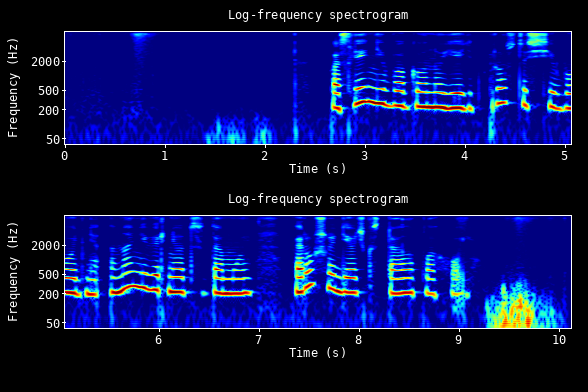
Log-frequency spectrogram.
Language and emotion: Russian, sad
